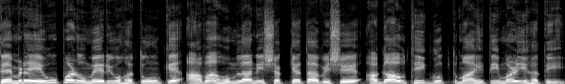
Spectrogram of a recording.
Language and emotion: Gujarati, neutral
